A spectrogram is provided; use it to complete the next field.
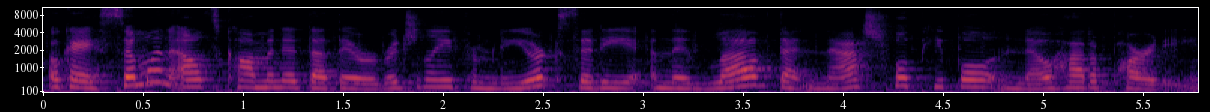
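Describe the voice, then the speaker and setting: Over music in the background, a woman talks at a very fast pace in a high pitch with ordinary pitch variation and hardly any pauses. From Tennessee. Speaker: real estate agent and YouTuber. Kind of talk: vlog commentary reading comments.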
